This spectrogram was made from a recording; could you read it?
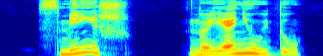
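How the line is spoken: Plain. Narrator (Russian): ответил он

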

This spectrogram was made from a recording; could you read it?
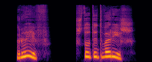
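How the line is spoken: Bewildered exclamation. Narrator (Russian): воскликнула растерянно

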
